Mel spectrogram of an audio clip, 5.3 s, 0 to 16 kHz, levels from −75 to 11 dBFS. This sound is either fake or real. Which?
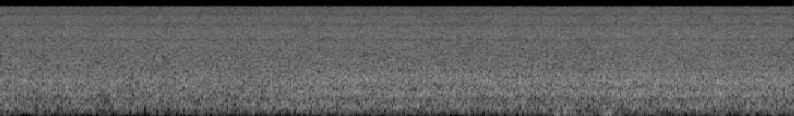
real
